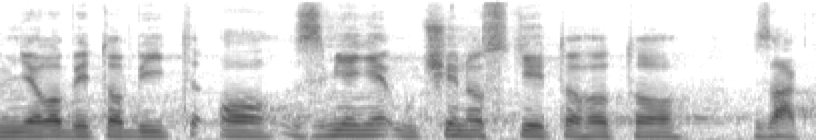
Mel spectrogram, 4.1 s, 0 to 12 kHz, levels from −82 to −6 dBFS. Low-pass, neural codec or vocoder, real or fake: 10.8 kHz; vocoder, 44.1 kHz, 128 mel bands, Pupu-Vocoder; fake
